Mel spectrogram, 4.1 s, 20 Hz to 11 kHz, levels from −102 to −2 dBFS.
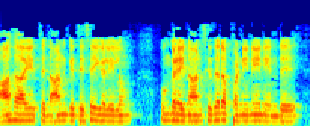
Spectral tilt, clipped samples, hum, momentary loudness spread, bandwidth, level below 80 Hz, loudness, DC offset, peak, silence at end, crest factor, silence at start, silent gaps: -6.5 dB/octave; under 0.1%; none; 8 LU; 6.4 kHz; -54 dBFS; -19 LUFS; under 0.1%; 0 dBFS; 0.15 s; 20 dB; 0 s; none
